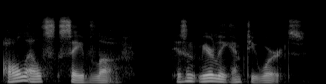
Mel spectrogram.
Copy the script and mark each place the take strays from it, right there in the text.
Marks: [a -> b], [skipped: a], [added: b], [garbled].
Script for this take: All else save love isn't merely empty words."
All else save love isn't merely empty words."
